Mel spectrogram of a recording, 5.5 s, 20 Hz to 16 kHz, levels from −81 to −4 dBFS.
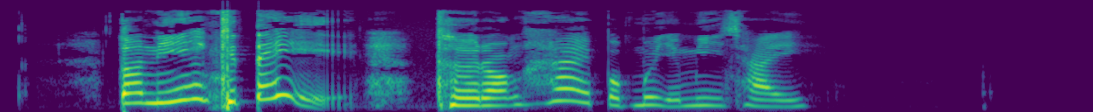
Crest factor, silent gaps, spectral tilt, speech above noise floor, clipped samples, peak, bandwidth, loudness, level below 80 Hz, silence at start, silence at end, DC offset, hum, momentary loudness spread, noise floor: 18 dB; none; -2.5 dB/octave; 61 dB; under 0.1%; 0 dBFS; 11.5 kHz; -16 LUFS; -58 dBFS; 0.6 s; 1.45 s; under 0.1%; none; 14 LU; -77 dBFS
